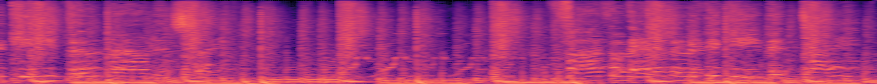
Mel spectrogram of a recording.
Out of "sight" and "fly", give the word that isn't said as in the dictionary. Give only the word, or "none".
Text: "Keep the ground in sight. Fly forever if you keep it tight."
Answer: fly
